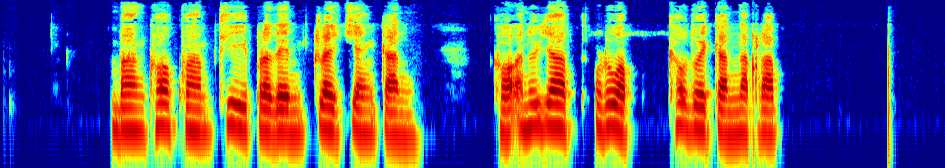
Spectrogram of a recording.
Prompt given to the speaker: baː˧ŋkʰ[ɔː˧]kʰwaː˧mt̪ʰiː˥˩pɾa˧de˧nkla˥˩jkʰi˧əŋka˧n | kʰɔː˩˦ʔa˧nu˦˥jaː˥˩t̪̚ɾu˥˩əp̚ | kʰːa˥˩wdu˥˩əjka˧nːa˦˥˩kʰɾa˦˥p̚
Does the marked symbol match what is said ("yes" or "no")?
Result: no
